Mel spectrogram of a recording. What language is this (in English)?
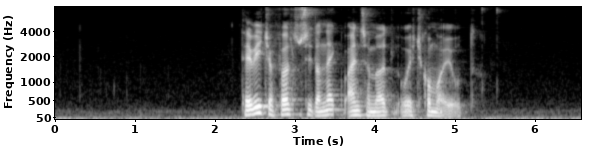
Faroese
